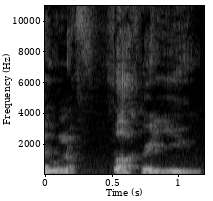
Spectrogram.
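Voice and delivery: usual speaking voice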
